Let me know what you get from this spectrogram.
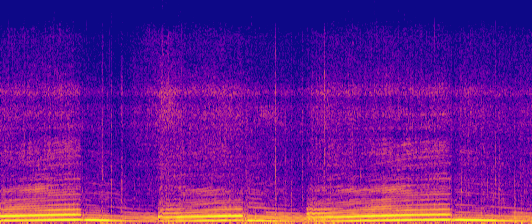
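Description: Motorcycle engine heard from an onboard camera, accelerating and then easing off under braking, over and over. The engine note rises steadily for a second or two and then drops, three times in a row. A steady low rumble of wind on the microphone runs underneath.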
